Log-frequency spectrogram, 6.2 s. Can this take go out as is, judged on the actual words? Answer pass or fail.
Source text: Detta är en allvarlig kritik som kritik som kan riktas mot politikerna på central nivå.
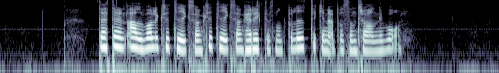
pass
